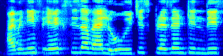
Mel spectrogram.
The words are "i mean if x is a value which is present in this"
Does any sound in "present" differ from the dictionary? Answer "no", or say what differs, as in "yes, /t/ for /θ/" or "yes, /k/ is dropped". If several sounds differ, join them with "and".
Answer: no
